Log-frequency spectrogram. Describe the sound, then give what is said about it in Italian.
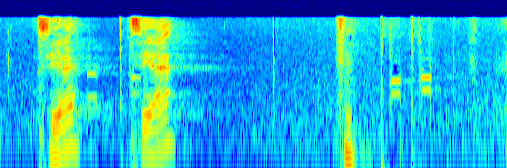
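A voice speaks briefly, then a quick run of four or five short telephone keypad tones beeps out in an uneven rhythm as another phone number is dialed. “Facciamo un altro numero.”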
